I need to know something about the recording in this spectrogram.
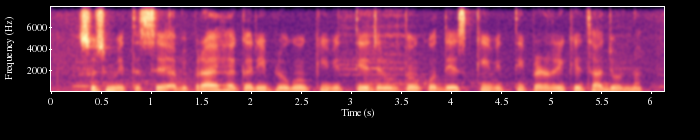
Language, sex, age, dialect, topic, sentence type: Hindi, female, 25-30, Awadhi Bundeli, banking, statement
